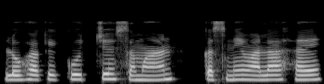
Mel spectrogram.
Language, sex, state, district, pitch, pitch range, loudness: Hindi, female, Chhattisgarh, Sarguja, 220 Hz, 215-230 Hz, -18 LUFS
